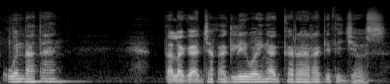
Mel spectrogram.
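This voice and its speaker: A man's voice: mid-range voice, moderate pace, a bit bright. A man playing a respectful young adult son who has just finished his studies. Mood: earnest. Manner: respectful, earnest. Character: grateful young adult son, hardworking graduate.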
